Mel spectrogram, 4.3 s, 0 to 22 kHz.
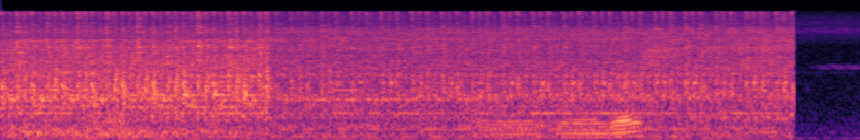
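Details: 2024 KIA K2500 diesel after bleeding air from injector lines (hard-starting problem): brief cranking, then fires and holds steady even idle; normal start and idle.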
